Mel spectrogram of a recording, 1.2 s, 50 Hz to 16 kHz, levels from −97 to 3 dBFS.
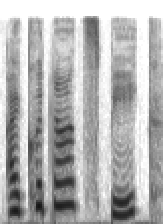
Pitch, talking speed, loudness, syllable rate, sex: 290 Hz, 195 wpm, -16 LUFS, 3.6 syllables/s, female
